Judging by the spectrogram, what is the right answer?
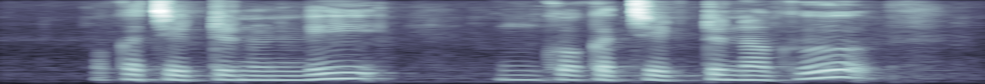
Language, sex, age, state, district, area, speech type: Telugu, female, 45-60, Andhra Pradesh, Nellore, rural, spontaneous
